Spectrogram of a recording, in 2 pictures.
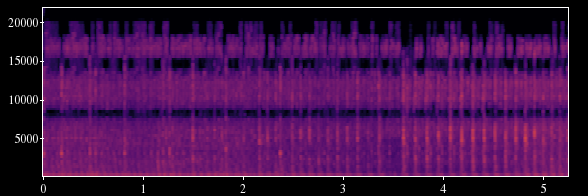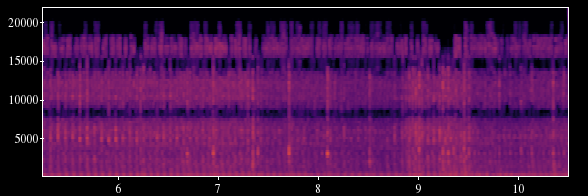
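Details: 1990 Harley-Davidson Sportster 883 restoration project: deep, uneven thumping idle hunting with loose clatter; runs rough; owner suspects intake leak, as one plug read lean and one rich.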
